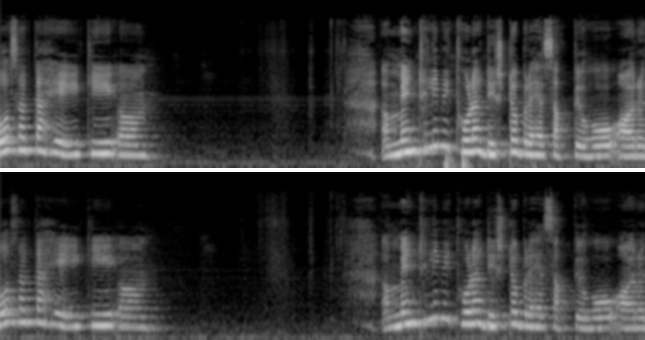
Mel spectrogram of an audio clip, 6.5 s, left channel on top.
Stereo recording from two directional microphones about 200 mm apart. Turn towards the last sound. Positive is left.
turn(degrees=35)  # may be behind; listen again after turning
